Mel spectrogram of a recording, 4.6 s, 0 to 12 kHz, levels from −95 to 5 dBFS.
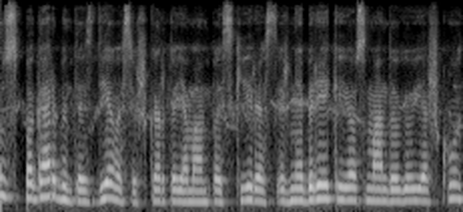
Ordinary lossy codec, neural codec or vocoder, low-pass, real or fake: Opus, 24 kbps; none; 10.8 kHz; real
